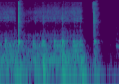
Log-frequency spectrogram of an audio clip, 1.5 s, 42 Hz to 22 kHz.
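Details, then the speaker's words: Proto2K GP7 locomotive drive unit tested on DC power before decoder install: uneven, jumpy clicks several times a second instead of a smooth hum, unit jumping around; broken axle gear. "Hear that sound? See how it's jumping around? That is the sign of a broken axle."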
